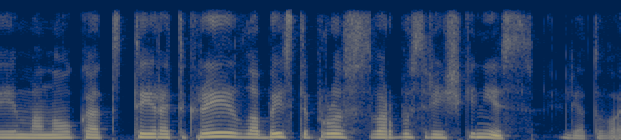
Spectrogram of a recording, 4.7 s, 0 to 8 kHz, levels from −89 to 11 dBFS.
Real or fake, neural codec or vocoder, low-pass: real; none; 7.2 kHz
